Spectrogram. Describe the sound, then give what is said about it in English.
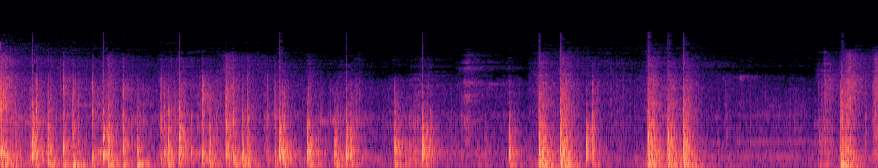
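Footsteps go down cellar steps while the walker holds on to the rail: a long run of uneven, hollow wooden thumps and knocks, some louder than others, with short pauses between clusters and no talking. “You're going down cellar steps, so hold on to the rail.”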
